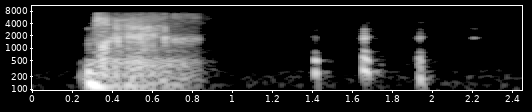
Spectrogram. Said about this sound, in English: Like, for example, like, I'll be mad and then he farts. I'm not mad anymore.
